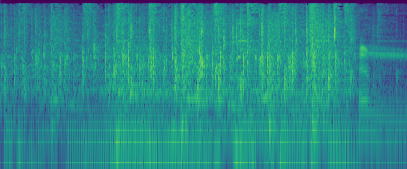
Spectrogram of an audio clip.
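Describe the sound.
Steady applause, a dense crackle of many hands clapping at an even loudness for about four seconds, with voices talking over it and a brief tonal voice near the end.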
